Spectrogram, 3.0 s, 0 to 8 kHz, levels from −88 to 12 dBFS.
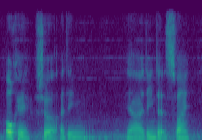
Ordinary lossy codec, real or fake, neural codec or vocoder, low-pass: none; real; none; 7.2 kHz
